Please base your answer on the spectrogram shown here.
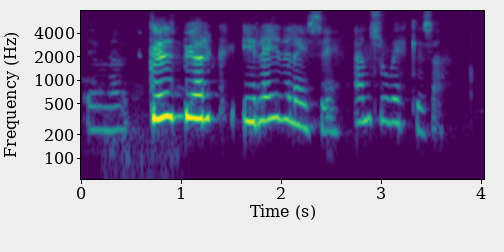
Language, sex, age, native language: Icelandic, female, 13, Icelandic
